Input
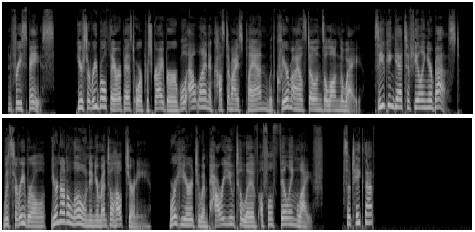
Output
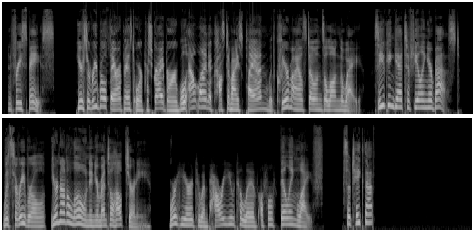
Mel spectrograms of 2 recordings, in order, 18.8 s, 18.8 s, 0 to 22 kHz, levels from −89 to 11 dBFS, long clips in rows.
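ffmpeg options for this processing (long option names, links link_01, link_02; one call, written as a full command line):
ffmpeg -i in.wav -filter_complex "[0:a]asettb=1/sr,asplit=3[link_01][link_02][link_03];[link_01]atrim=end=1.614[link_04];[link_02]atrim=start=1.61:end=5.32,asetpts=PTS-STARTPTS,afade=type=in:duration=0.004:curve=qsin,afade=type=out:start_time=3.706:duration=0.004:curve=qsin,aphaser=in_gain=1:out_gain=1:delay=1.8:decay=0.61:speed=1:type=triangular[link_05];[link_03]atrim=start=5.316[link_06];[link_04][link_05]acrossfade=duration=0.004:curve1=hsin:curve2=qsin[link_07];[link_07][link_06]acrossfade=duration=0.004:curve1=qsin:curve2=hsin,asplit=3[link_08][link_09][link_10];[link_08]afade=type=out:start_time=12.79:duration=0.02[link_11];[link_09]lowpass=frequency=1800:width=0.5412,lowpass=frequency=1800:width=1.3066,afade=type=in:start_time=12.79:duration=0.02,afade=type=out:start_time=14.98:duration=0.02[link_12];[link_10]afade=type=in:start_time=14.98:duration=0.02[link_13];[link_11][link_12][link_13]amix=inputs=3:normalize=0" out.wav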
